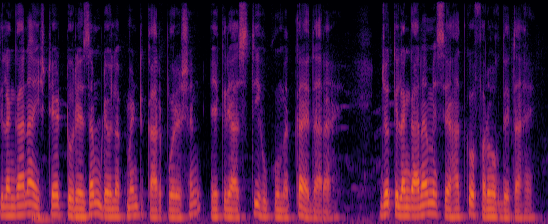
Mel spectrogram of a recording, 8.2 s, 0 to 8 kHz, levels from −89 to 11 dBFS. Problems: constant background noise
